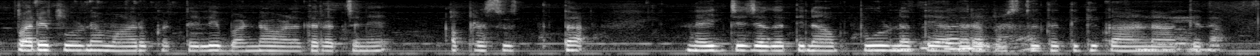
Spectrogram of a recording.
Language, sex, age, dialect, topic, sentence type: Kannada, female, 25-30, Central, banking, statement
